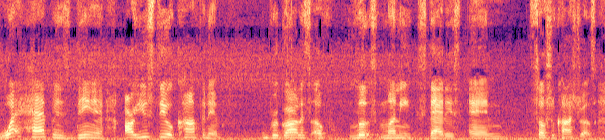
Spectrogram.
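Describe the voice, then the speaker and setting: An animated woman's voice at medium pitch, with ordinary pitch variation and noticeable background noise. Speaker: vlogger. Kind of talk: casual vlog monologue. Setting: outdoors. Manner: fast.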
